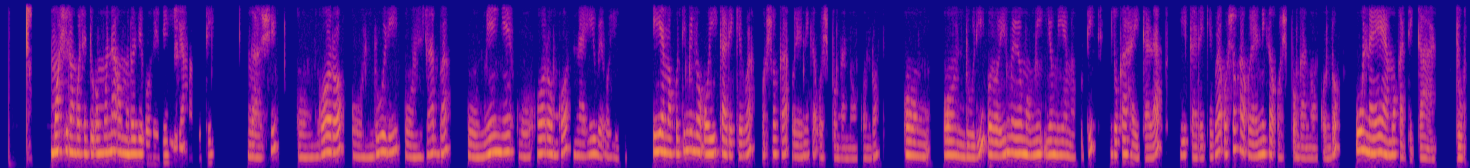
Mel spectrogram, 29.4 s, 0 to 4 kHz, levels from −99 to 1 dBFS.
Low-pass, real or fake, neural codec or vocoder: 3.6 kHz; real; none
